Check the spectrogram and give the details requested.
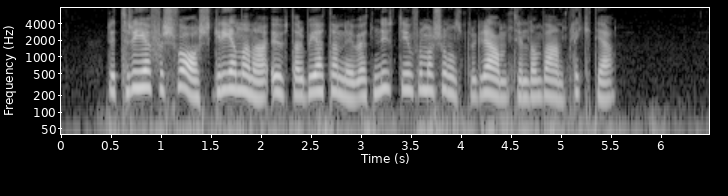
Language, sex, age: Swedish, female, 30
